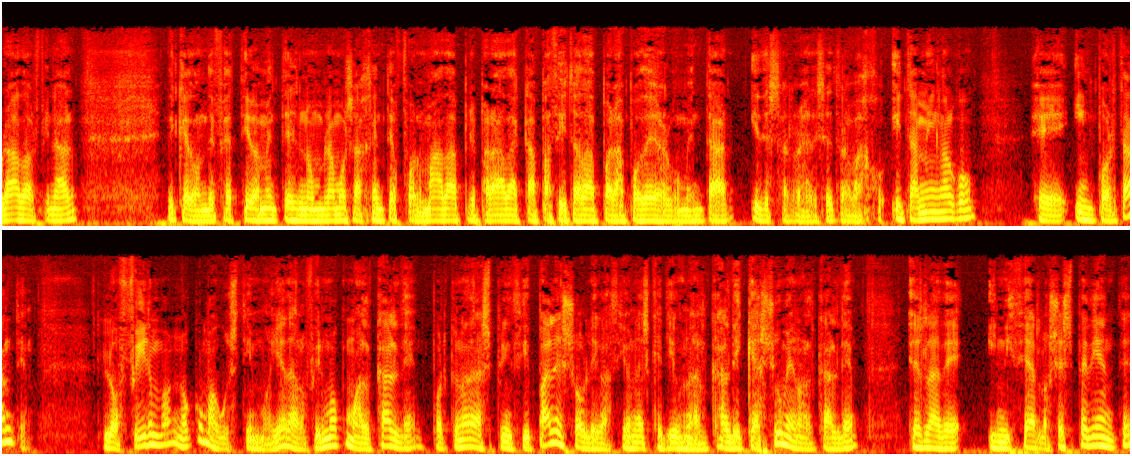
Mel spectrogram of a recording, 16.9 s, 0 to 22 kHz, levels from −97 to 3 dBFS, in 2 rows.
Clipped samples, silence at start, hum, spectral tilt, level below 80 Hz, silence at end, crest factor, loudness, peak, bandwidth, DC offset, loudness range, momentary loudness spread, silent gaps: under 0.1%; 0 s; none; -6.5 dB/octave; -38 dBFS; 0 s; 12 dB; -19 LUFS; -6 dBFS; 14 kHz; under 0.1%; 2 LU; 5 LU; none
